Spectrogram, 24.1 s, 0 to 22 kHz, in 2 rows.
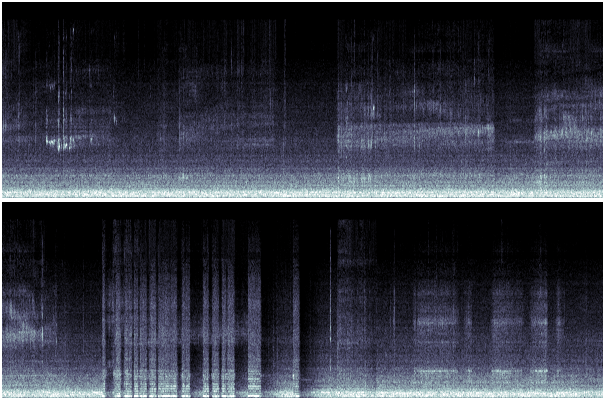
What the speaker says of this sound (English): So now I've got to drill this out to 1/2 inch.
